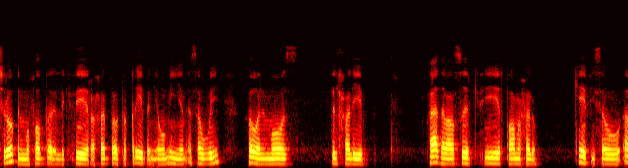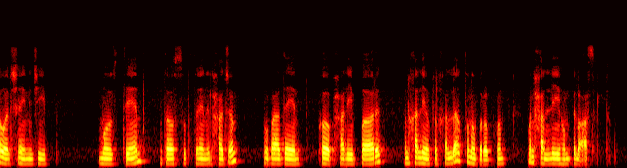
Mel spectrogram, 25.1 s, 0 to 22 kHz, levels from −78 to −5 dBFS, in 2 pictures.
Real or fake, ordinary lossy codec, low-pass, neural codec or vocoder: real; AAC, 32 kbps; 7.2 kHz; none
